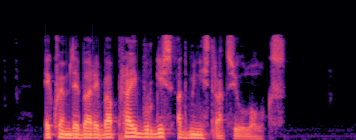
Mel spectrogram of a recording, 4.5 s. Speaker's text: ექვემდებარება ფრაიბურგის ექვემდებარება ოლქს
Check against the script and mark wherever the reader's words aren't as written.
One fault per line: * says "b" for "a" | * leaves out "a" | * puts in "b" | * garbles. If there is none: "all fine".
* says "ადმინისტრაციულ" for "ექვემდებარება"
